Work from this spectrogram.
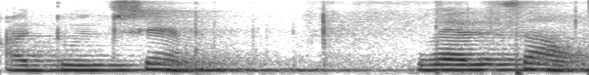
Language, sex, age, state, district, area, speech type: Goan Konkani, female, 18-30, Goa, Murmgao, rural, spontaneous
